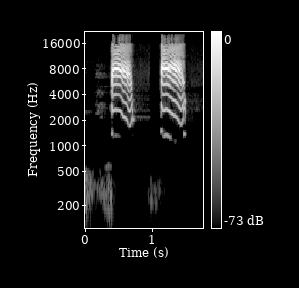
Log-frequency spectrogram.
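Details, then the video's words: Desert rain frog, a very angry one, giving its war cry: two high, squeaky screams, each about a third of a second, like a squeezed dog toy, separated by a short silence. "It sounds like a dog toy, but actually, this is the sonorous war cry of a very angry frog."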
